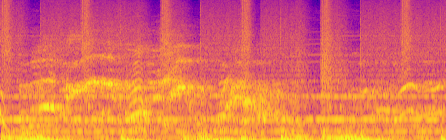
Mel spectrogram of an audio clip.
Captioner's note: upbeat music; both screaming; upbeat music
